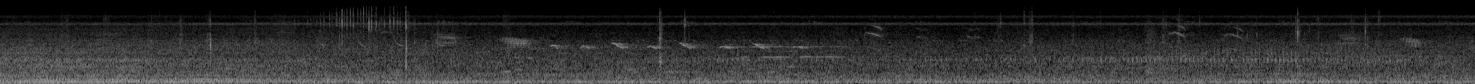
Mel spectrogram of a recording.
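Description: Outdoor ambience: a steady low rumble, with a small bird giving a quick series of short chirps from about four and a half to seven seconds in and a few more calls later.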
